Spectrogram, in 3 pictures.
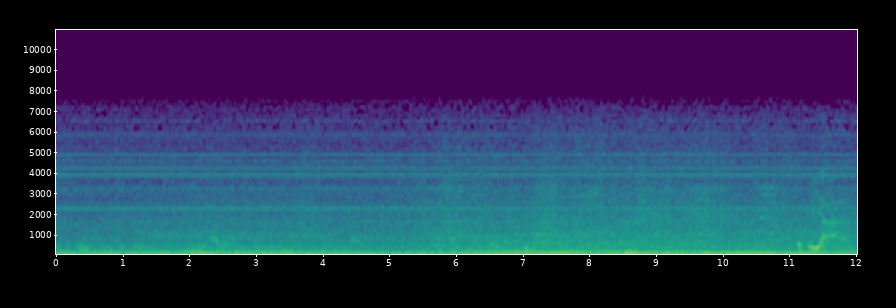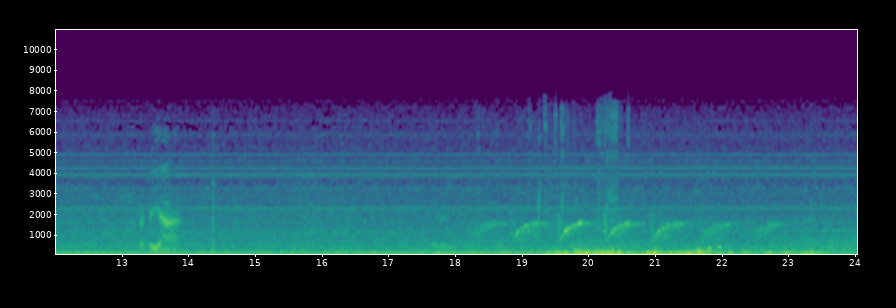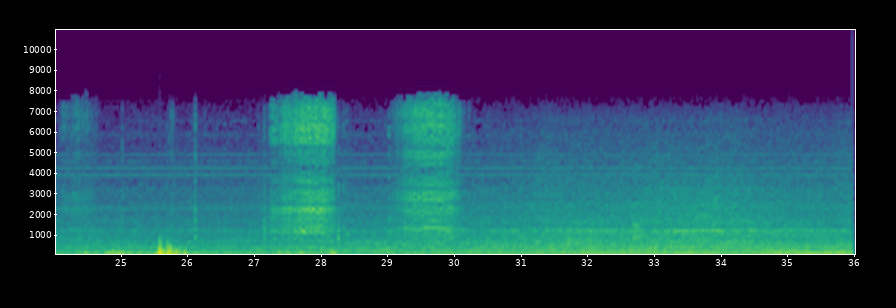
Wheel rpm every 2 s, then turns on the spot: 0, 0, 0, 0, 0, 0, 0, 0, 0, 0, 0, 0, 0, 0, 0, 0, 0, 0.
none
